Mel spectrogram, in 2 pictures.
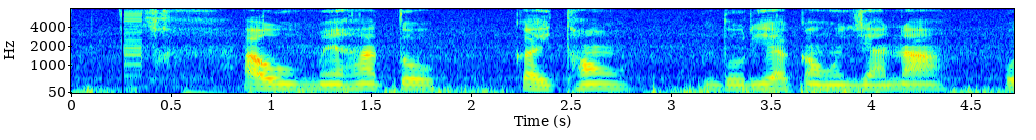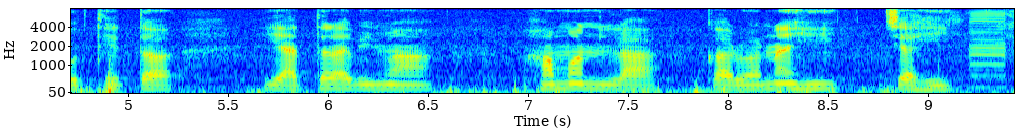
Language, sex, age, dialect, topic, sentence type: Chhattisgarhi, male, 25-30, Eastern, banking, statement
